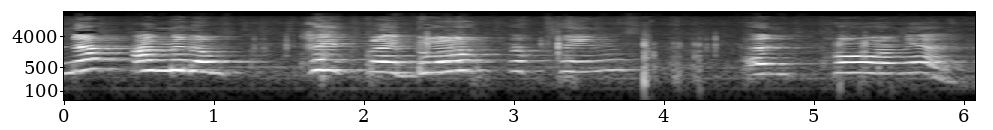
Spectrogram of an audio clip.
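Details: Dysarthria in a speaker with cerebral palsy who cooks independently with limited help.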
